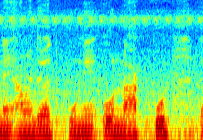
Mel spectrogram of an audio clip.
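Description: A man speaking Bengali in a steady narrating voice, with a faint, steady high-pitched whine underneath.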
